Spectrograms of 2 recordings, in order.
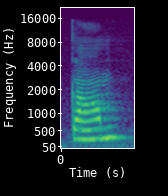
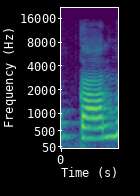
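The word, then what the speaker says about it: calm: L silent होता है सी ए एल एम काम काम बोलते हैं इसको काल्म नहीं बोलते हैं और अगर कोई काल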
